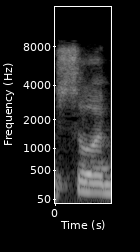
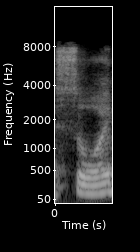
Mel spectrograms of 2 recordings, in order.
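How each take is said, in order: First: It carries the tone of the word for bad luck. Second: It carries the tone of the word for beautiful. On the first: The word means bad luck. "Suay means bad luck" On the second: The word means beautiful. "suay means beautiful"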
